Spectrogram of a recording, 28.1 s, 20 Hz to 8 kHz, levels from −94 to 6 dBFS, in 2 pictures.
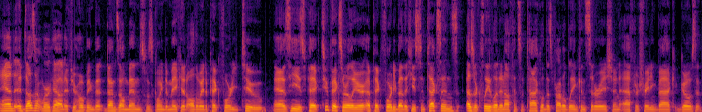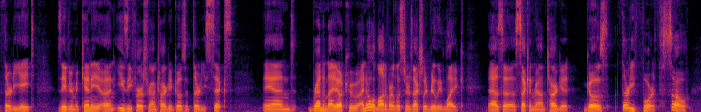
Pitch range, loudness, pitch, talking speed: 115-130 Hz, -23 LUFS, 120 Hz, 175 wpm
